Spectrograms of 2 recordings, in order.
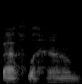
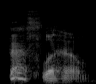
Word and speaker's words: Bethlehem: London Bethlehem Liverpool and how would an Englishman perdu pronounce Bethlehem well they might pronounce it that long Bethlehem that lump so you can see where the word bedlam Bethlehem came from and if you were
